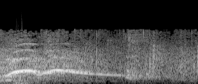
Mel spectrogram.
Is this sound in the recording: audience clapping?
yes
